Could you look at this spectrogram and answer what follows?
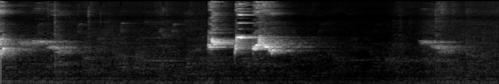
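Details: Morning song of a red-whiskered bulbul meant to rouse birds into singing: a loud tumbling burst of bright warbled notes mid-clip, with softer fragments before and after in a quiet room.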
